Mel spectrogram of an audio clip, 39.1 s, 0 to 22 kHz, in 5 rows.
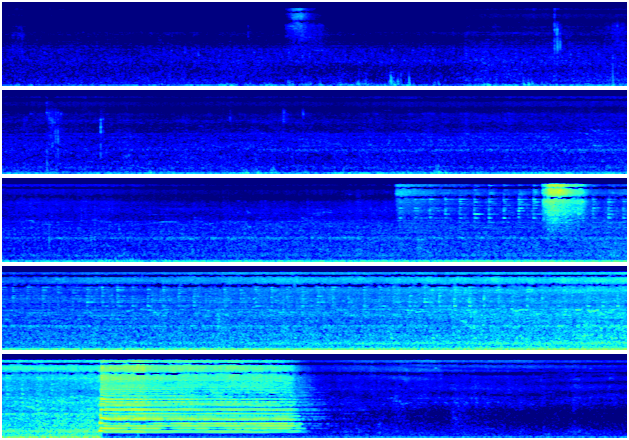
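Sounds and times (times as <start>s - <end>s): diesel locomotive engine rumble: 0.0s - 39.0s
locomotive horn blast: 32.2s - 35.5s.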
